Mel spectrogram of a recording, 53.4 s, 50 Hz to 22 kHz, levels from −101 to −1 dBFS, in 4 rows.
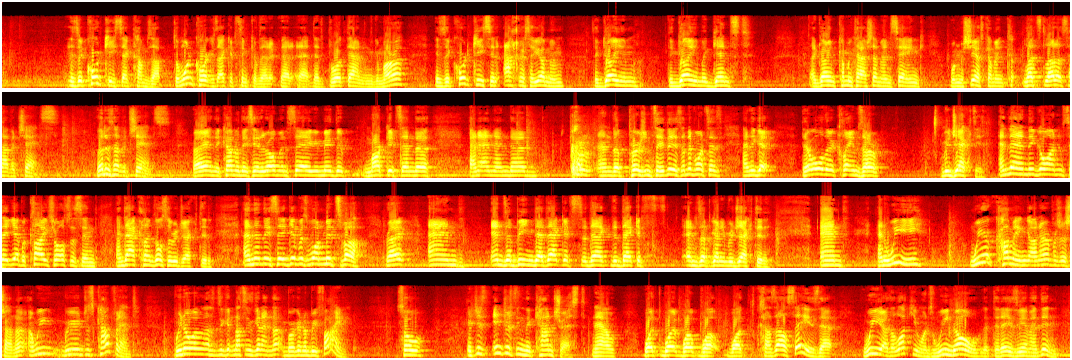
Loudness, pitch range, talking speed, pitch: -13 LUFS, 180-220 Hz, 210 wpm, 195 Hz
